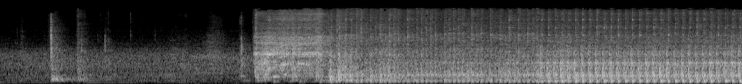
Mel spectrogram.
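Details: Honda HRX 217 lawnmower, electric start test after replacing starter battery: short starter whir, engine fires at once and runs at an even, steady beat with no misses; normal start and running.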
